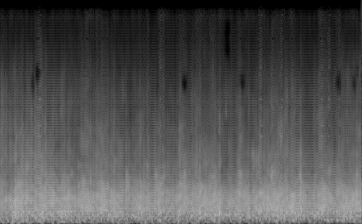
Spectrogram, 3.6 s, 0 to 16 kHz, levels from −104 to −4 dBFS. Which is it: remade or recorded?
remade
